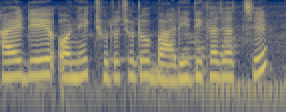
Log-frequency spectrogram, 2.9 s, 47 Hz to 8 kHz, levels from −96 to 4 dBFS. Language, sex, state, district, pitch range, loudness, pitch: Bengali, female, West Bengal, Alipurduar, 235-255 Hz, -16 LUFS, 245 Hz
